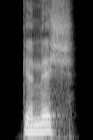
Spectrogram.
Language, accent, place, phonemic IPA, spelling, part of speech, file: German, Germany, Berlin, /ɡəˈmɪʃ/, Gemisch, noun, De-Gemisch.ogg
- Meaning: 1. mixture 2. composite 3. miscellany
